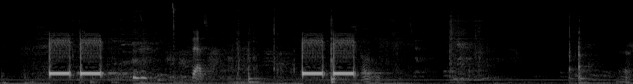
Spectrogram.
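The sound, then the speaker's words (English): During an incoming call from the Corps of Engineers, two double-burst electronic telephone ring tones, spaced several seconds apart, come through a phone line over a steady low hum with faint background murmur. “I think it's come through the phone because I just.”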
